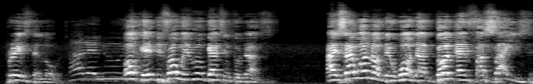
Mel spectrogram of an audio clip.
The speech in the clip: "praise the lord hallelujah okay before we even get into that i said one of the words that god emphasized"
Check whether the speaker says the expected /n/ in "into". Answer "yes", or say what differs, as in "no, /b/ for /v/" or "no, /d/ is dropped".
yes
